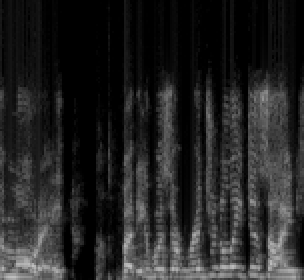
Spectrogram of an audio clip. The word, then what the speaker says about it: Thermore: So the Thermore batting, it's actually pronounced Thermore, but it was originally designed for clothing and miniatures.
